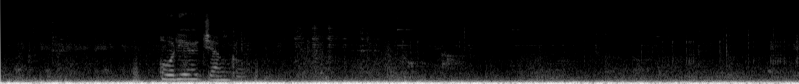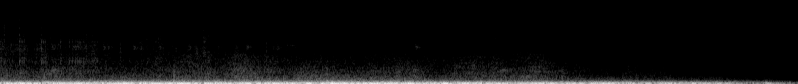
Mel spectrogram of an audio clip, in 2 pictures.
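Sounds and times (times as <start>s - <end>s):
interior earthquake rumble: 0.0s - 15.9s.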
